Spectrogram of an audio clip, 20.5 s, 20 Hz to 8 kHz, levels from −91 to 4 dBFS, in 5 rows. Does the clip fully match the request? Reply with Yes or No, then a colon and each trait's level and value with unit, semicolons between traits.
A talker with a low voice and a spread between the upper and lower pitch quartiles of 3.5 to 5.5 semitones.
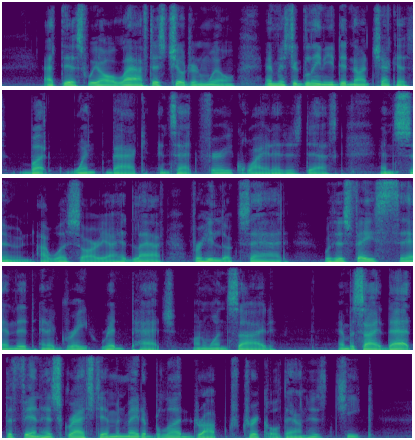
Yes: very low, 90 Hz; average, 3.9 semitones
